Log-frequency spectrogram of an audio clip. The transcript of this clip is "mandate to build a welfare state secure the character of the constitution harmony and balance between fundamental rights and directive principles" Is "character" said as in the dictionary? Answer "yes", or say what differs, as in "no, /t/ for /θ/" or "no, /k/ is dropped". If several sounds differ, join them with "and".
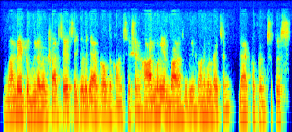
no, /ɹ/ is dropped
